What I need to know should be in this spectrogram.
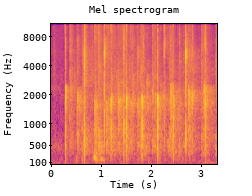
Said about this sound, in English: let us give another big applause to the audience and the speakers, please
